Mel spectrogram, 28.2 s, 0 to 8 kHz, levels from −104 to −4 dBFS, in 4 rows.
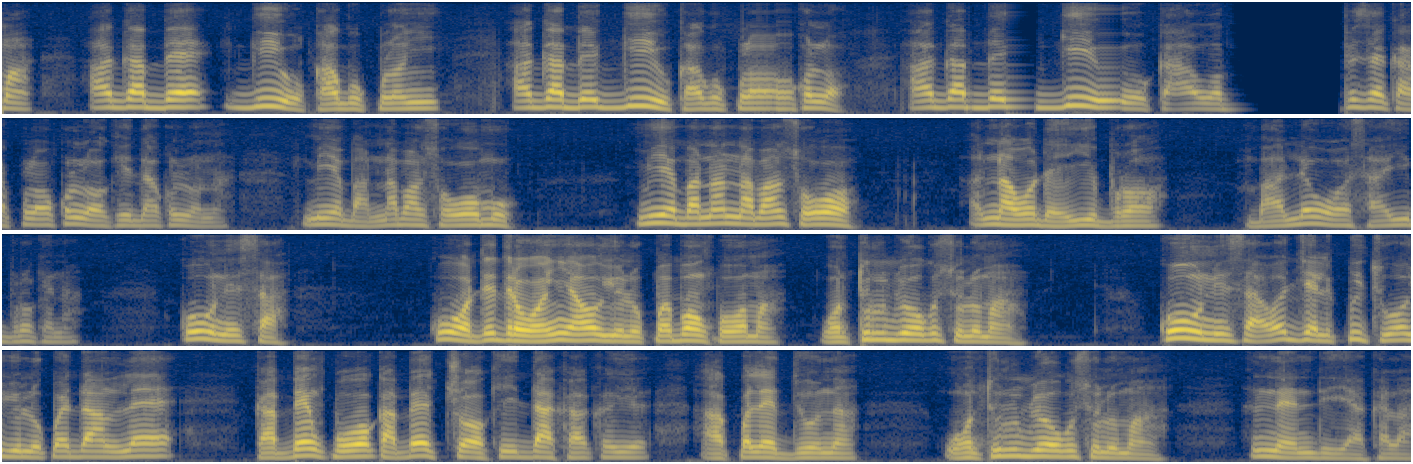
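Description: Between 3.76 and 5.61 s the call shows repeated stalls (stutter). Packets kept reaching the receiver late, so its jitter buffer drained five separate times, and each time the last sound was stretched onward until fresh audio arrived. Those fills add up to 432 ms, about 23 percent of the stretch, with the longest lasting 140 ms. No audio is lost, but the passage drags and hiccups, with short smeared holds breaking its rhythm.

From 6.14 to 6.71 s there is a call audio freeze. The sound holds on its last moment for a brief continuation, then drops to silence for 470 ms, 547 ms in all, before resuming exactly where it stopped. The likely cause is packets held up in transit, emptying the jitter buffer so the receiver had to fill the wait itself. Since nothing is dropped, the gap pushes everything after it about half a second later.

From 11.94 to 21.96 s a jitter buffer speed-up is at work. 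The buffer had built up more audio than it aims to hold, so to bring the delay back down the receiver kept cutting out tiny slices, each a pitch period or a few long, in rapid succession. Roughly 0.7 s is removed this way. The speech plays at 108 percent speed with its pitch unchanged, and sounds noticeably hurried throughout that stretch. The call path's band limit is audible as nothing above 8 kHz.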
